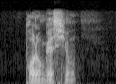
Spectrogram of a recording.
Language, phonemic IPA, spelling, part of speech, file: French, /pʁɔ.lɔ̃.ɡa.sjɔ̃/, prolongation, noun, FR-prolongation.ogg
- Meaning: 1. extension 2. overtime, extra time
